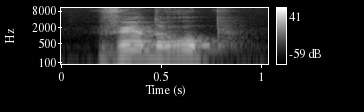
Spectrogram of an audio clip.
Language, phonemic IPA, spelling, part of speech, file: Dutch, /ˌvɛrdəˈrɔp/, verderop, adverb, Nl-verderop.ogg
- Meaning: further on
